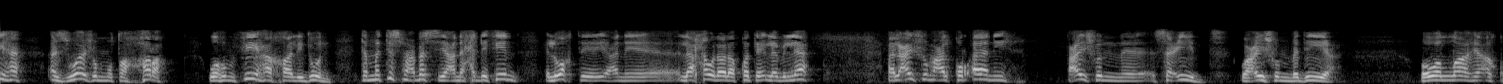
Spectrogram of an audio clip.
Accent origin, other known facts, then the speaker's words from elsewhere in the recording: Egypt; عندنا في مصر بيقولوا عجلة برا اللي هي البايسكل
